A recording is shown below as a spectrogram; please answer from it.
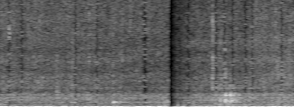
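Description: Kashmiri chili powder and coriander powder frying in oil for dhaba-style paneer masala, a steady close crackling sizzle with a brief stir or scrape partway through.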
